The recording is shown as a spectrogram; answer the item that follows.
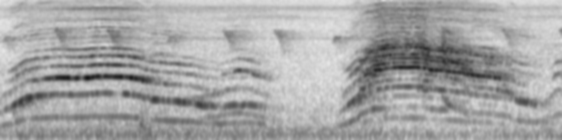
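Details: Free-roaming village cats squabbling over territory in an Indonesian garden one morning: one long, slowly falling moan, a brief lull, then a louder, harsher rising wail.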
